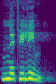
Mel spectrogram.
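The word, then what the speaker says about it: Nephilim: Nepilim se pronuncia nefilim y significa caídos.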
